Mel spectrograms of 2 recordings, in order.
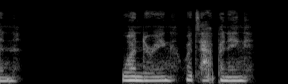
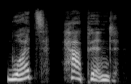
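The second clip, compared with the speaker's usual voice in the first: slow loud shout, higher; 4 semitones higher, 7 dB louder, much slower than usual. A narrator's reading. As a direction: drag the words out in horror. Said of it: "I shout".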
